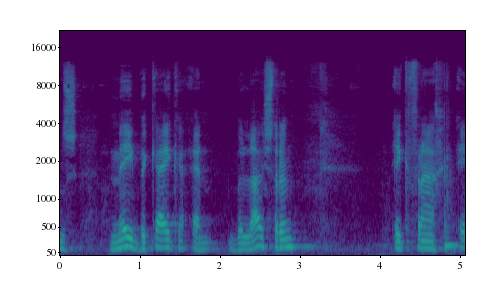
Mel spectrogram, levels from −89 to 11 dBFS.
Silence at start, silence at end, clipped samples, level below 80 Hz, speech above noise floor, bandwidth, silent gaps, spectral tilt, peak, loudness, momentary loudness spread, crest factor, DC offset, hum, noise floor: 0 s; 0 s; under 0.1%; -70 dBFS; 27 dB; 14 kHz; none; -5 dB/octave; -18 dBFS; -38 LUFS; 18 LU; 20 dB; under 0.1%; none; -65 dBFS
